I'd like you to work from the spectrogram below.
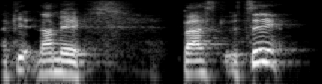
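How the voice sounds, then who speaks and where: A comedian in his thirties with a Québécois accent, telling stories in casual chat, animated and swearing freely. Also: medium pitch, a little slow. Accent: Québécois French. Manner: animated storyteller, swears freely, laughs often. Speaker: comedian guest.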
